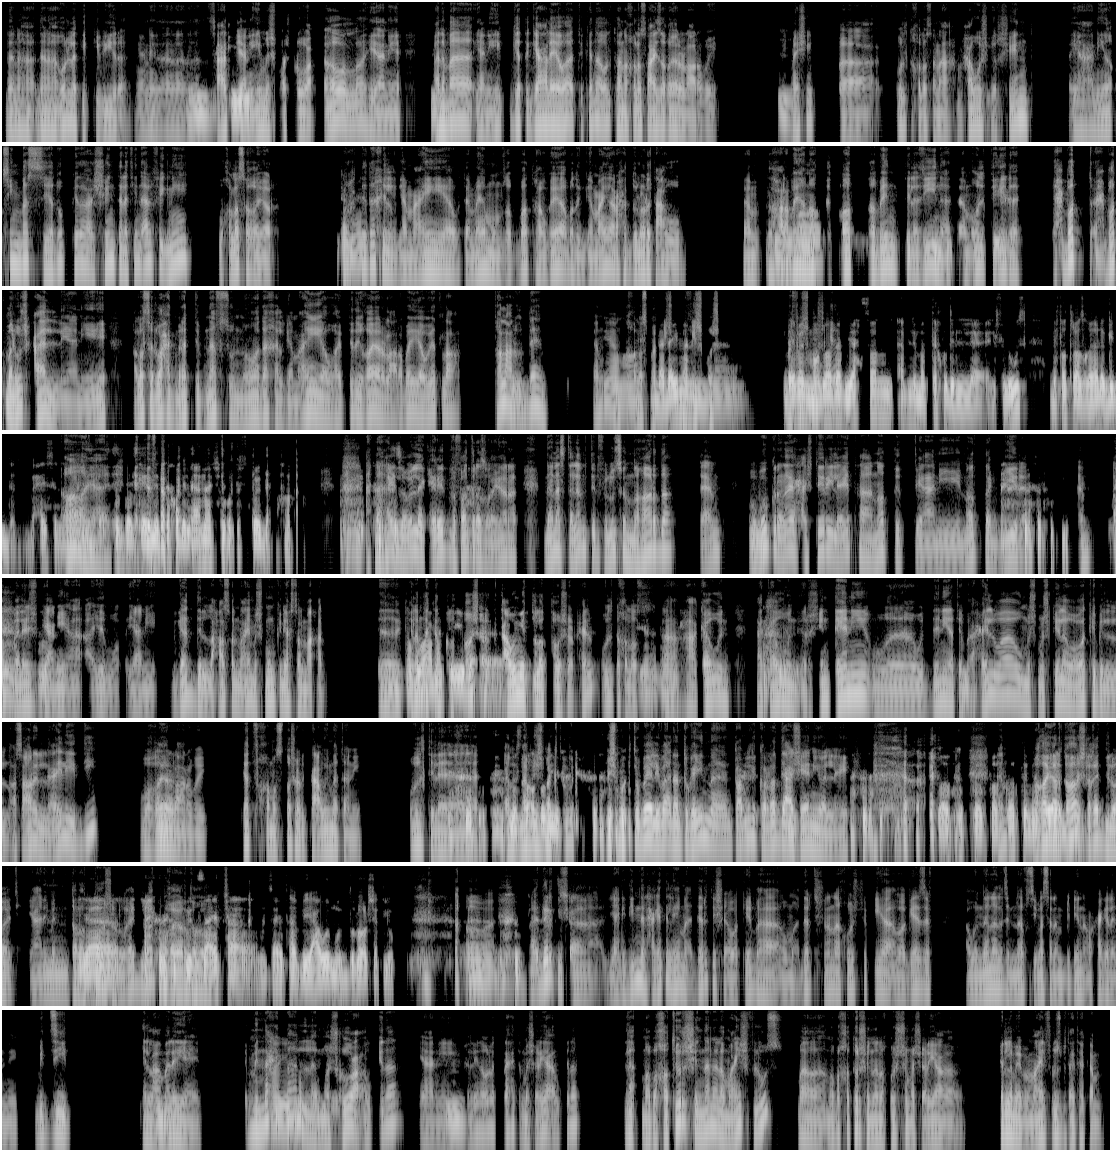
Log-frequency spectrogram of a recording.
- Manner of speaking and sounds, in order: unintelligible speech; other background noise; tapping; stressed: "بنت لذينة"; laugh; giggle; laughing while speaking: "شو وتفقده"; giggle; giggle; unintelligible speech; chuckle; giggle; laughing while speaking: "مستقصدينك، امم طب طب"; giggle; giggle; giggle; horn; laughing while speaking: "من ساعتها من ساعتها بيعوموا الدولار شكلهم"; giggle; giggle; laughing while speaking: "آه، ما ما قدرتش أ"; chuckle
- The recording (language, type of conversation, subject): Arabic, podcast, إزاي بتوازن بين أحلامك وواقعك المادي؟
